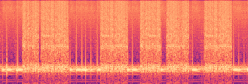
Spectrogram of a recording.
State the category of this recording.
Sound effects > Experimental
